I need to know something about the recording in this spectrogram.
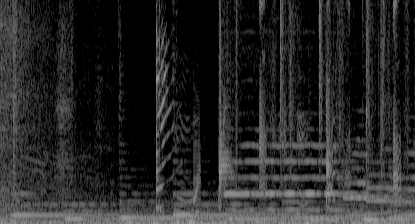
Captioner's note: caterpillar noises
